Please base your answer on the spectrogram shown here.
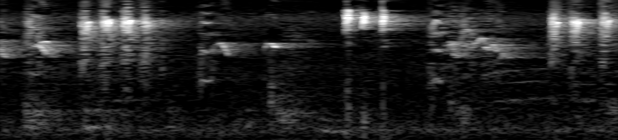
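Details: Caged sunbird answering another bird, recorded at home as a lure: clusters of very high ticking chirps alternating with thinner drawn-out whistled notes, in short bursts with brief pauses.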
